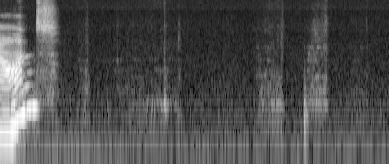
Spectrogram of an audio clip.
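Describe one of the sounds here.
Fingers press and rub tape softly onto a wooden surface.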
